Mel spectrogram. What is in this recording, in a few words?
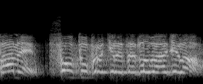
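damaged aa, Czech, mood high; speech; War Thunder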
